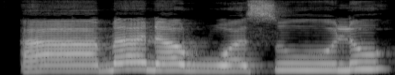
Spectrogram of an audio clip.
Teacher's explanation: یہ دیکھیں کھڑی حرکات ہے تو ہم اسے 2 یا 3 حرکت کے برابر کھینچے پڑھیں گے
